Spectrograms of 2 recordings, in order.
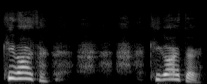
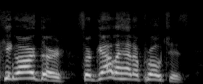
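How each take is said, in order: First: High, urgent mock calling; distant caller. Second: High, proclaimed herald's call; announcing soldier. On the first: Sir Galahad chasing the departing army, high breathless calling. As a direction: call after the king between puffs of breath. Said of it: "you hear a voice". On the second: Acted. Soldiers alerting King Arthur, high heralding call.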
